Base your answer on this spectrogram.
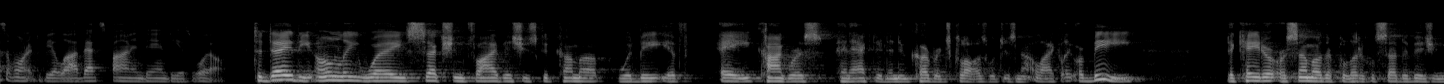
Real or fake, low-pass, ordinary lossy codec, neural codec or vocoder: real; 7.2 kHz; MP3, 64 kbps; none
